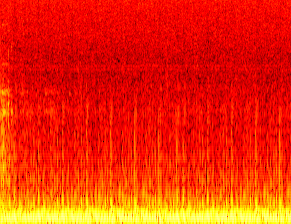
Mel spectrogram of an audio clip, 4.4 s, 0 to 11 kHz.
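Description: Rave DJ mix from a 1994 cassette recording: a stripped-back passage of heavy, pulsing bass with light, evenly spaced percussion ticks above it.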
